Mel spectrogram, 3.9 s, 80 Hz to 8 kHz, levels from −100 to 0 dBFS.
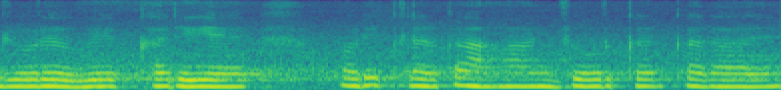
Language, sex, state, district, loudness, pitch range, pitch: Hindi, female, Uttar Pradesh, Gorakhpur, -14 LUFS, 210-220 Hz, 215 Hz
